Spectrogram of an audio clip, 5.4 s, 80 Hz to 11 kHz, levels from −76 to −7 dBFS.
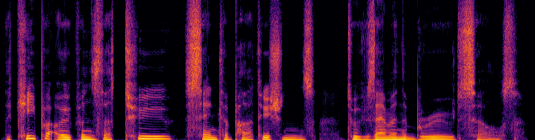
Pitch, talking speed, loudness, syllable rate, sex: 140 Hz, 135 wpm, -20 LUFS, 4.3 syllables/s, male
